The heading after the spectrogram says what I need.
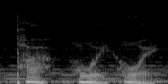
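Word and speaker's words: pāhoehoe: Po ho lava, the Hawaiian word pronounced pa hoy hoy, cools into smooth, ropey, folded surfaces like twisted fabric or the skin of a sleeping animal.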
